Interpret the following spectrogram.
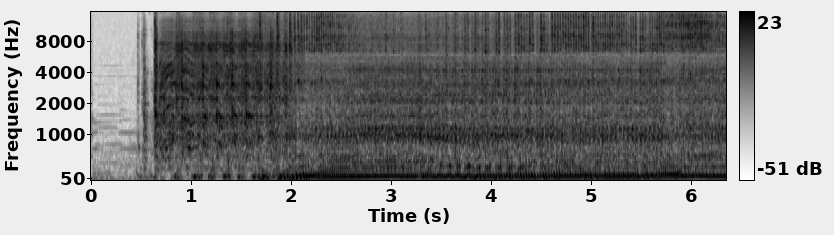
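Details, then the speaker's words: Mini Cooper R56 after new valve cover replacing cracked, hissing one, PCV plug removed: cranks and fires into loud idle with raspy exhaust puffing and uneven beat; valve cover leak gone, exhaust leak at downpipe from missing gasket bolt. "So we got rid of that leak, but this exhaust leak is pretty bad. This leak in the valve cover is gone though. Idle's kind of wacky."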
